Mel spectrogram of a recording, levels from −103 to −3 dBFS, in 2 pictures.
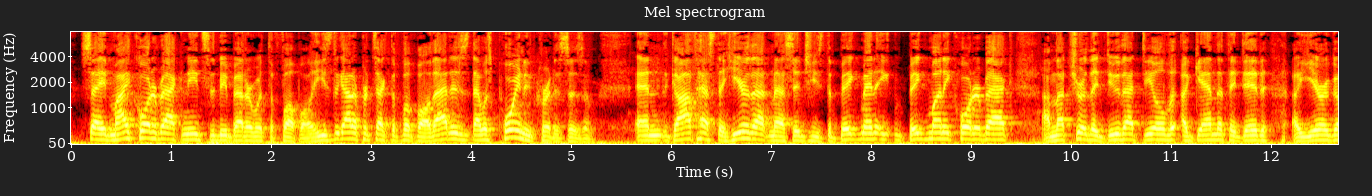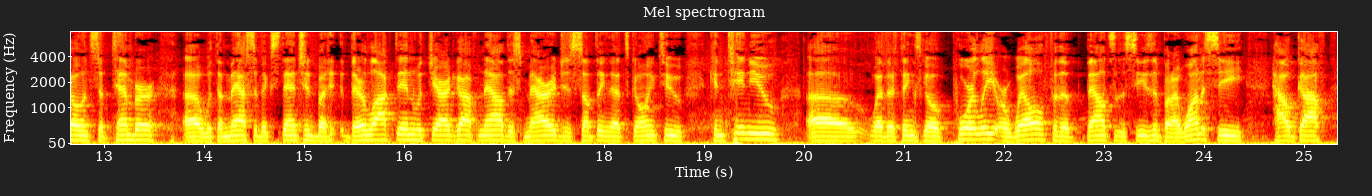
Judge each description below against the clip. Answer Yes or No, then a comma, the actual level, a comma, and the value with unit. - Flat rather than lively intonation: No, average, 3.3 semitones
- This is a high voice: No, low, 130 Hz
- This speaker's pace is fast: Yes, fast, 220 wpm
